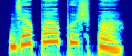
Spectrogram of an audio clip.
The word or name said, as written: ಜಪಾಪುಷ್ಪ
